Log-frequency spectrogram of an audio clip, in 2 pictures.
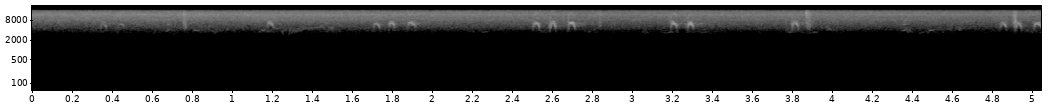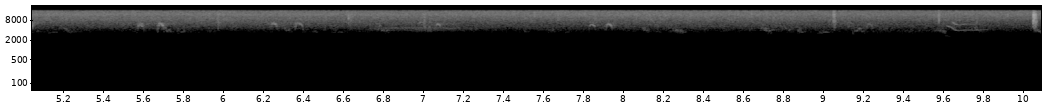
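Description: Small birds chirping: short high chirps in quick little clusters over a steady hiss, thinning out in the second half.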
